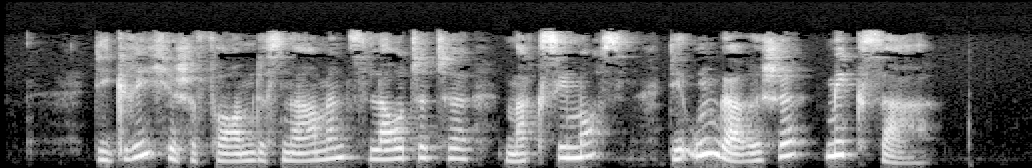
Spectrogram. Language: German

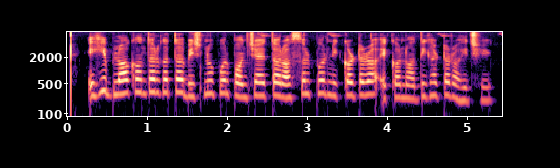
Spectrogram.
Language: Odia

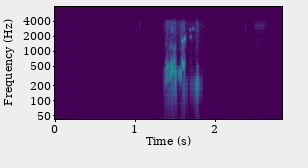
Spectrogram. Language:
Santali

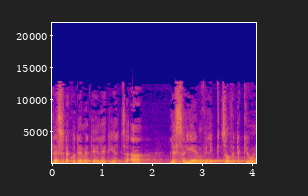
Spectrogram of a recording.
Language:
Hebrew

